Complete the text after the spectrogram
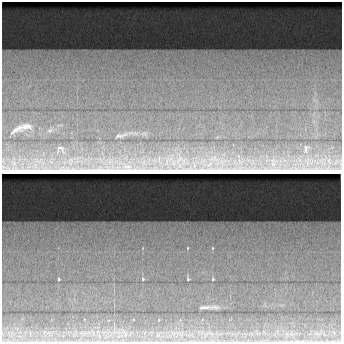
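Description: A motorboat engine hums steadily across open water.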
